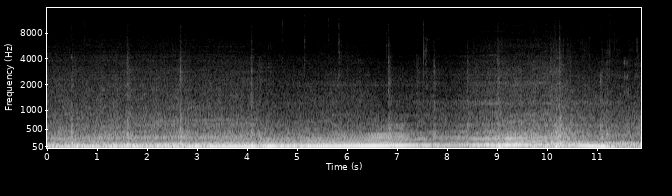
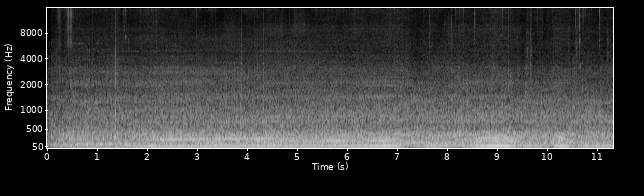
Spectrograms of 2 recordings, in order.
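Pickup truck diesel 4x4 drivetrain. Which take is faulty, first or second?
first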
